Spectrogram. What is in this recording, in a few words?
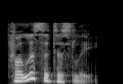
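"felicitously", British English, dictionary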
